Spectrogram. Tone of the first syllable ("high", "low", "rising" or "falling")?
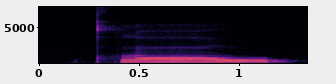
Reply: falling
